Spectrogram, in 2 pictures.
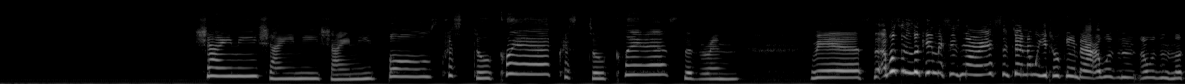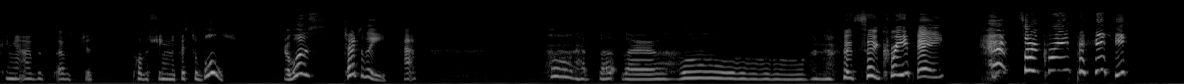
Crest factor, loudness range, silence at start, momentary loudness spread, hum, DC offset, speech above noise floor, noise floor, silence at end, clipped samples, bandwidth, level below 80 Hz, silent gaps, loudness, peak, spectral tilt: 24 dB; 11 LU; 1.95 s; 17 LU; 50 Hz at -75 dBFS; under 0.1%; 36 dB; -72 dBFS; 0.55 s; under 0.1%; over 20 kHz; under -90 dBFS; none; -35 LUFS; -12 dBFS; -1.5 dB/octave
